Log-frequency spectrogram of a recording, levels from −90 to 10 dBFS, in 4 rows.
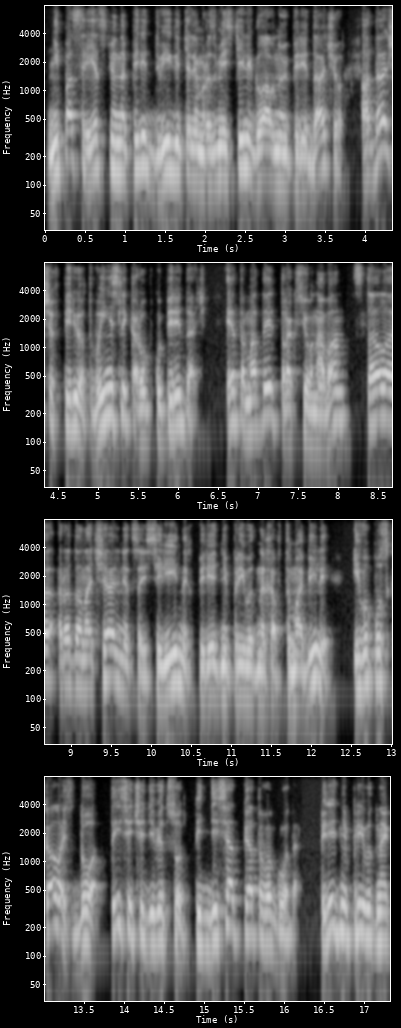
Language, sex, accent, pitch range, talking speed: Russian, male, native, 125-185 Hz, 90 wpm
